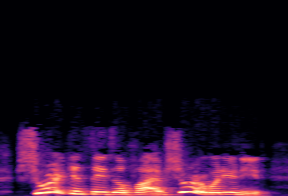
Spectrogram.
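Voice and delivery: high, loud, over-eager agreement; eager yes. Retold or imitated. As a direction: pitch it up and jump at the offer. Eagerly agreeing to stay late.

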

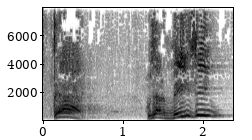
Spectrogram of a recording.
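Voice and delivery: high-pitched, thrilled little-son voice; excited kid. Acted. Kid to his father after a missed swing, excited. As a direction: squeal it to Dad, delighted.

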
